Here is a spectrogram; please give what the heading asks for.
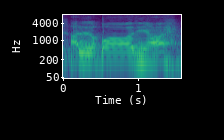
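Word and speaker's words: القارعة: আর যদি বানান করে পড়তে, মিলায় পড়তে যান, তাহলে তার উচ্চারণ করতে হবে আল কারিয়াহ, থেমে গেলে।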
